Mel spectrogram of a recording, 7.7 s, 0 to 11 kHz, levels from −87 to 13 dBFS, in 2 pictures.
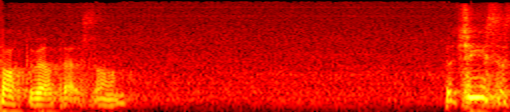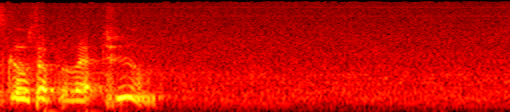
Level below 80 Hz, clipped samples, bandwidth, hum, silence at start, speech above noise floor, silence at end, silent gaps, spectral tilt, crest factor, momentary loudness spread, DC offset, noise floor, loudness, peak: -58 dBFS; under 0.1%; 11 kHz; none; 0 s; 25 dB; 0 s; none; -5 dB/octave; 20 dB; 26 LU; under 0.1%; -40 dBFS; -16 LUFS; 0 dBFS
